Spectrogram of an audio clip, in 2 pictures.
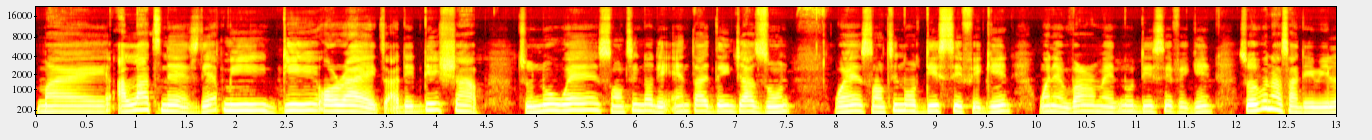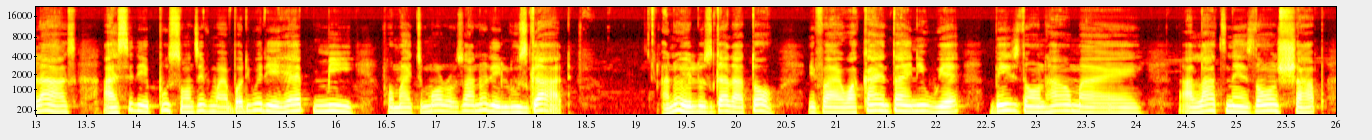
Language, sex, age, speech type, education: Nigerian Pidgin, male, 15-29, spontaneous, tertiary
